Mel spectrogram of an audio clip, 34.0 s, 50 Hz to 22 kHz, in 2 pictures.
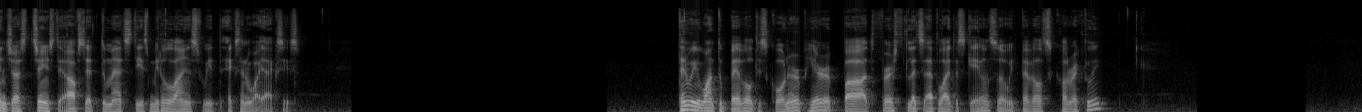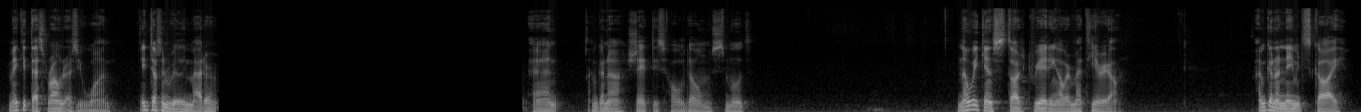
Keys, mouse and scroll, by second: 0.0 click, 0.4 click, 1.6 click, 3.9 click, 8.8 middle click, 9.9 alt+click, 10.1 middle click, 10.9 middle click, 11.6 Tab, 12.1 ctrl+a, 14.3 Tab, 16.0 ctrl+b, 24.7 Tab, 25.0 middle click, 25.5 middle click, 26.0 right click, 30.5 click, 31.6 click, 32.2 click.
